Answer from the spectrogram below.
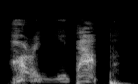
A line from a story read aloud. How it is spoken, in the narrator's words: Vince growled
